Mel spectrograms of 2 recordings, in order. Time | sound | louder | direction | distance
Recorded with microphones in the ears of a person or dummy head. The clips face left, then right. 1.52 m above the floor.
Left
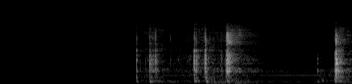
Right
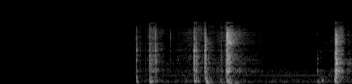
1.4 | chopping | right 4 dB | 30° right (ahead or behind) | 0.6 m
